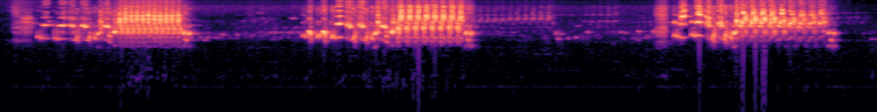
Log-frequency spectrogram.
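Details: Marsh Wren (formerly Long-billed Marsh Wren), a bird of wet areas. Its song is a few sharp introductory notes, then a rapid, buzzy, gurgling rattle, repeated about every three seconds.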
